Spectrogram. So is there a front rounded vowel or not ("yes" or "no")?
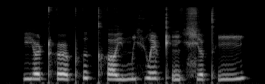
no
